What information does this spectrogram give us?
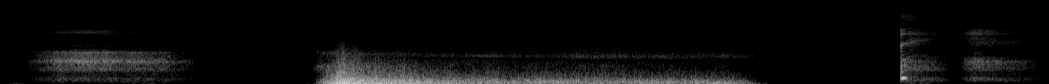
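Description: Soft breath is blown into the right ear during an ear-cleaning session. A short gentle exhale comes first, then a long steady airy blow lasting about four seconds, and finally two brief puffs.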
